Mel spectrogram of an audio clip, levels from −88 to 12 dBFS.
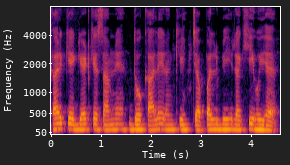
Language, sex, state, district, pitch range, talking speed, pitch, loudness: Hindi, male, Jharkhand, Ranchi, 115-120 Hz, 180 wpm, 115 Hz, -15 LUFS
